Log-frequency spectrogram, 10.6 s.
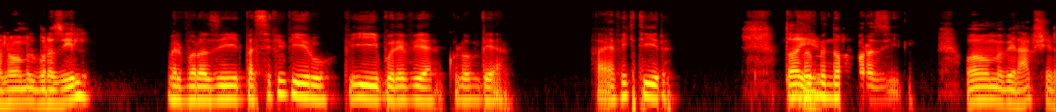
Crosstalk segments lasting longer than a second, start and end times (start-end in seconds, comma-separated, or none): none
